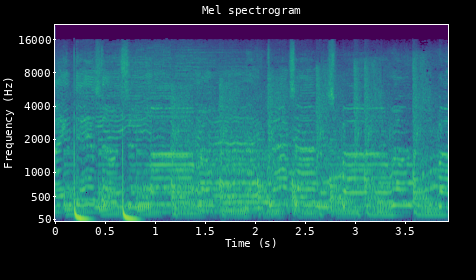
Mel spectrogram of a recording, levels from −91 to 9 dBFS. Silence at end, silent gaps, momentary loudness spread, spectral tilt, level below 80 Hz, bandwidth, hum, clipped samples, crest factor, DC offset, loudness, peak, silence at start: 0 s; none; 3 LU; -4 dB/octave; -26 dBFS; 16.5 kHz; none; under 0.1%; 14 dB; under 0.1%; -17 LUFS; -2 dBFS; 0 s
